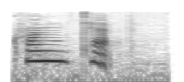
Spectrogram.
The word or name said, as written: Krung Thep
